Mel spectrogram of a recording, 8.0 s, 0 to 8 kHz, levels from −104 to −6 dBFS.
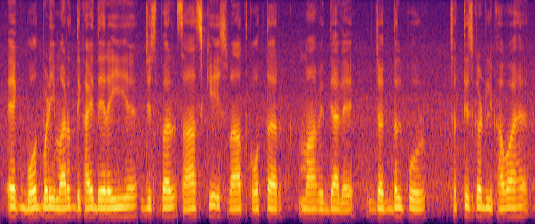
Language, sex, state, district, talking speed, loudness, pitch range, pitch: Hindi, male, Rajasthan, Churu, 135 wpm, -17 LUFS, 110-115 Hz, 115 Hz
